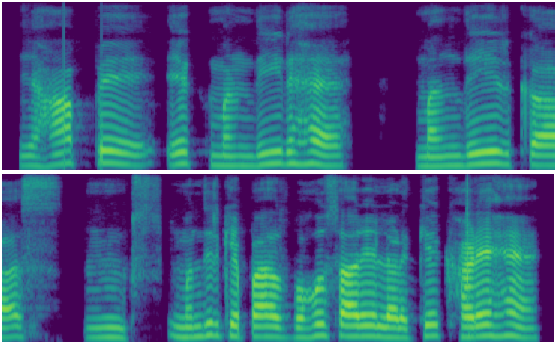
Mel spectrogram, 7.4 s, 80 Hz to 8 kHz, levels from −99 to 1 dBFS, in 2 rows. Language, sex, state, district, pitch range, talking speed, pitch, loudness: Hindi, male, Bihar, Supaul, 170-195 Hz, 140 wpm, 180 Hz, -22 LUFS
